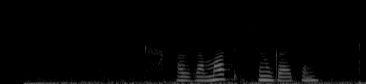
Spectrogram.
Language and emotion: Russian, neutral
